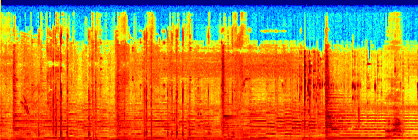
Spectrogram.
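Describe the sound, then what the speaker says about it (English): Horse hooves clip-clop steadily in Assassin's Creed Brotherhood, with a neigh breaking through over the game's music bed for the full stretch. "I have lost his favorite horse. Do not despair. I will bring it back."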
